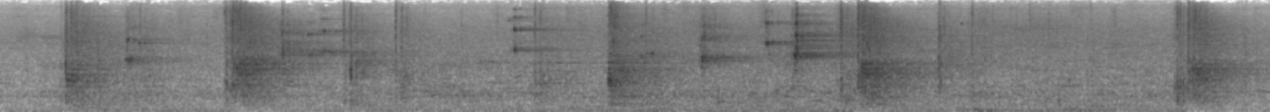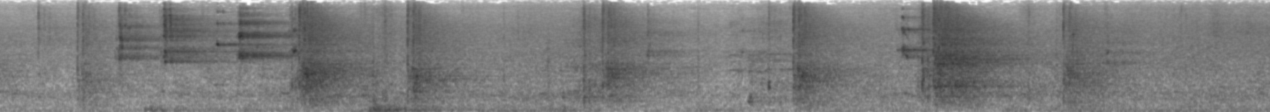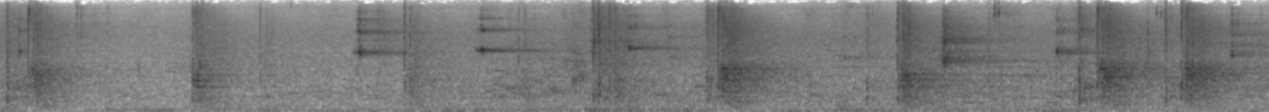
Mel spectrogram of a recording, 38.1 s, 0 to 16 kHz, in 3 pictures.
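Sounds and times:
shoes squeaking on court floor: 0:00.7 - 0:04.2, 0:05.0 - 0:09.9, 0:13.5 - 0:17.2, 0:18.5 - 0:24.3, 0:28.9 - 0:38.0.

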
